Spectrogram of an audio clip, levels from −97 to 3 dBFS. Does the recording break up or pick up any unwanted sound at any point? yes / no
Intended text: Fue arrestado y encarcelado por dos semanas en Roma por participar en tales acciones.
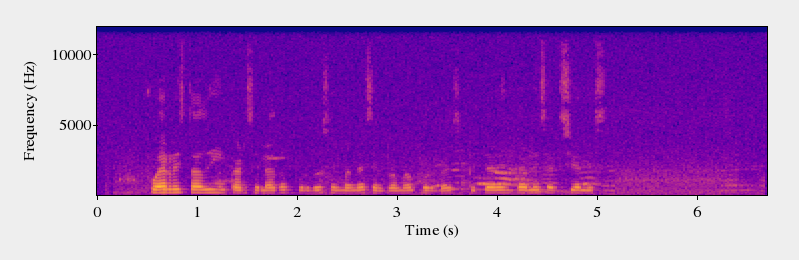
no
